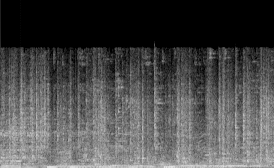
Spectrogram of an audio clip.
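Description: Krampus costume bells clanging and jingling irregularly as the fur-clad figures move, over music with a steady low drone that shifts pitch a few times.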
